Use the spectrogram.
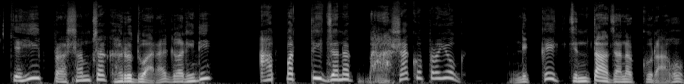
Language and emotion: Nepali, disgusted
